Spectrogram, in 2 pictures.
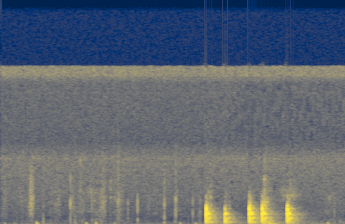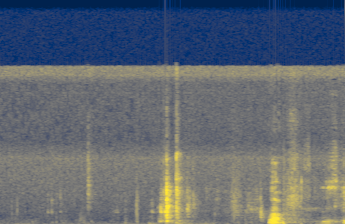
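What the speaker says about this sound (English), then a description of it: "Did you close the door on me for a reason, to put the chain on?" Door closing and a metal door chain being fastened, a rapid cluster of sharp knocks and rattles at close range, followed by more clatter; voices speak faintly before and after.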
